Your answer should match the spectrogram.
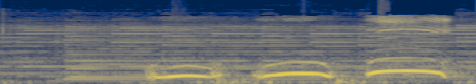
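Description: Three loud wailing crying sounds, each rising and then falling in pitch, one after another over steady background music.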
